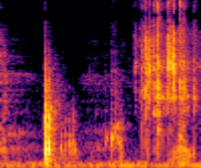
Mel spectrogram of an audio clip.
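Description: Aerosol spray can of guitar lacquer being handled and lifted off a workbench: one sharp knock about half a second in, then faint scattered metallic clicks.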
